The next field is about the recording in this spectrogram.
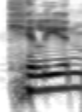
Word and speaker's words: Cillian: Cillian Murphy.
